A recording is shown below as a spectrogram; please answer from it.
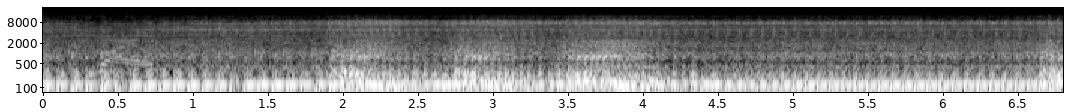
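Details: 1973 Honda CB350G's first start in over 10 years after cleaning the points, carb still leaking: even, steady twin-cylinder putter holding a firm idle with no misses; normal idle.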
